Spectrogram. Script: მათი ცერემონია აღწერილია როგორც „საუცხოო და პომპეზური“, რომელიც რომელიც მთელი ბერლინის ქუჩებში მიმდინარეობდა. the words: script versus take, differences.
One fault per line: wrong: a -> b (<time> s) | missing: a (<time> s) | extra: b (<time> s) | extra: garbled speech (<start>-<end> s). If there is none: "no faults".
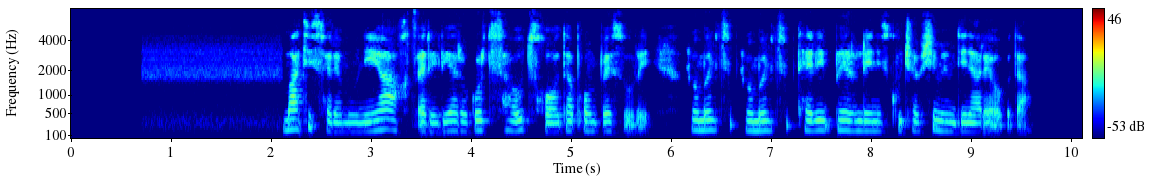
no faults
